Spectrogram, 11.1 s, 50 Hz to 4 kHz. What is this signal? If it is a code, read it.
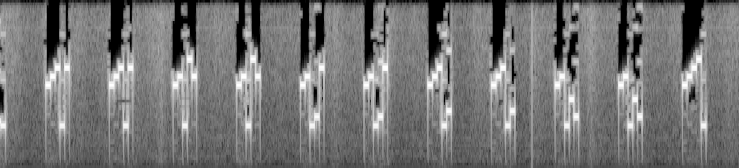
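Five-tone selective call (ZVEI), heard as quick runs of five tones, tones of about 70 ms. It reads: 89010 89010 89119 89119 89130 89130 89014 89014 89163 89163 89001
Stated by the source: ZVEI five-tone call received on SDR.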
